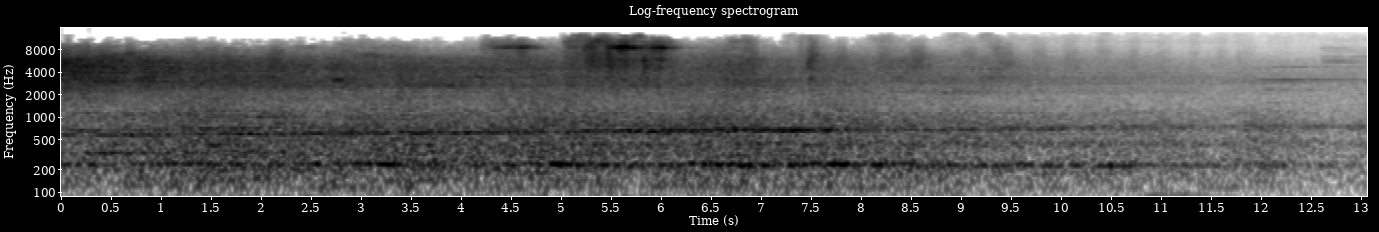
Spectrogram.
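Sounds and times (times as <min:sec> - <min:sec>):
rumble of train wheels on rail: 0:00.0 - 0:13.0
faint high squeals: 0:11.9 - 0:13.0.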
